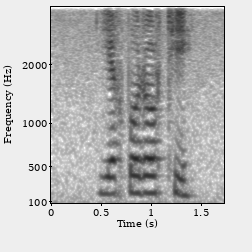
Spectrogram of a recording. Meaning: fraternal nephew
- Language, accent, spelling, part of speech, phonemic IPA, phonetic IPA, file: Armenian, Eastern Armenian, եղբորորդի, noun, /jeχpoɾoɾˈtʰi/, [jeχpoɾoɾtʰí], Hy-եղբորորդի.ogg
